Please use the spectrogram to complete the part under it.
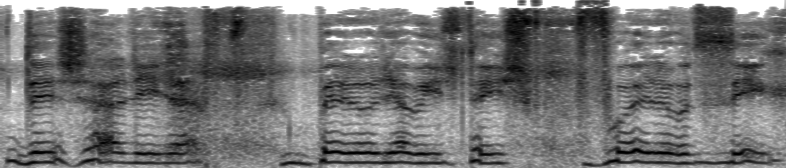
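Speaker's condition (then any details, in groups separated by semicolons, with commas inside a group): ALS, speech-generating device; left side symptoms first, initially attributed to herniated discs, diagnosed 13 years ago, about six months to diagnosis; uses special eye-tracking viewer to move tablet mouse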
